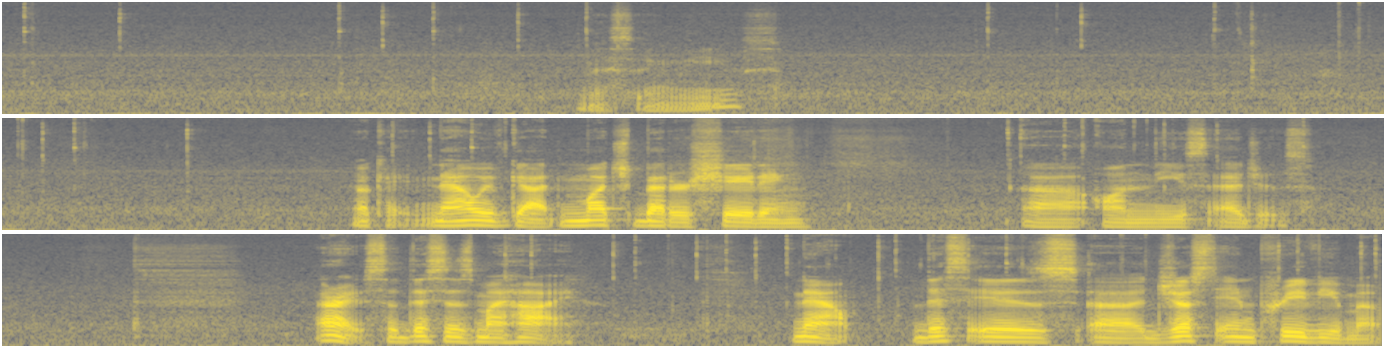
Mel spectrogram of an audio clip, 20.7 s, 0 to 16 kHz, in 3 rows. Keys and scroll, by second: 6.7 alt+3, 7.2 3, 18.0 alt+w, 19.4 alt+3, 20.0 3.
